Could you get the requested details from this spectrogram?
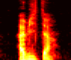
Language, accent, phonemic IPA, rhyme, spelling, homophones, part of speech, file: French, France, /a.bi.ta/, -a, habitat, habitats, noun, LL-Q150 (fra)-habitat.wav
- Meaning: habitat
